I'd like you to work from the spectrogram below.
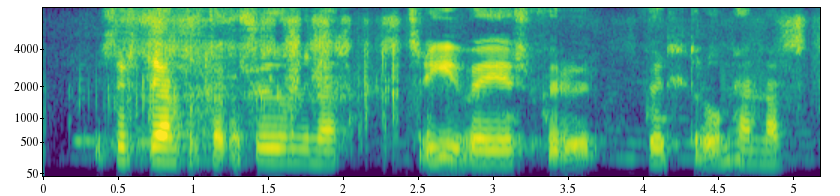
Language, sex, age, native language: Icelandic, male, 13, Icelandic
